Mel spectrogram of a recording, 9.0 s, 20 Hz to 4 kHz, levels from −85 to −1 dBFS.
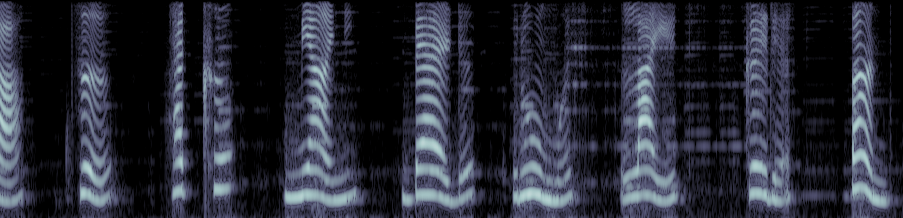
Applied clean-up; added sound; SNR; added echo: neural separator model SepFormer DNS4.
